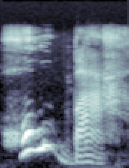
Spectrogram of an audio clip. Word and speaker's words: roubar: Os ladrões ameaçam os jovens para roubar, ou a pronúncia do R, roubar, né? Duas vezes forte, no começo e o final.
